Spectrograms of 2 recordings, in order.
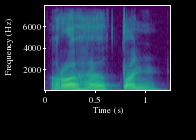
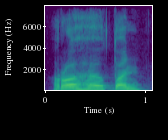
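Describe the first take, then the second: No difference in how they are said.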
